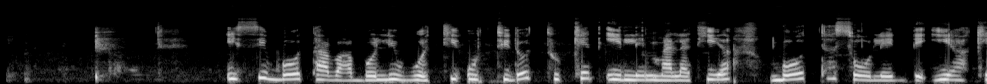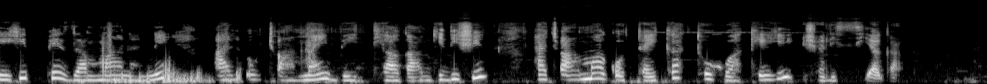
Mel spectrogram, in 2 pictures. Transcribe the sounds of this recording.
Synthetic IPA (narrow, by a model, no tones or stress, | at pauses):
ʔɪsːɪbo̞ːt̪ːabaːbɔlːɪwɔt̪ʰːɪʔʊt̪ʰːɪd̪ɔt̪ʰʊkʰːɛt̪ʼiːlːɛmɐlɐt̪ʰɪjɐbo̞ːt̪ːɐso̞ːleːd̪ɛʔɪjakʰeːhɪpːɛzɐmːaːnɐnːɛʔɐlʔɔt͡ʃʼaːmːɐjbe̞ːt̪ːɪjaːɡaːɡɪd̪ɪʃɪnhɐt͡ʃʼaːmːaːkʼɔt̪ːɐjkːɐt̪ʰɔhʊwakʰe̞ːhɪʃɐlɪsːɪjaɡa̰ː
